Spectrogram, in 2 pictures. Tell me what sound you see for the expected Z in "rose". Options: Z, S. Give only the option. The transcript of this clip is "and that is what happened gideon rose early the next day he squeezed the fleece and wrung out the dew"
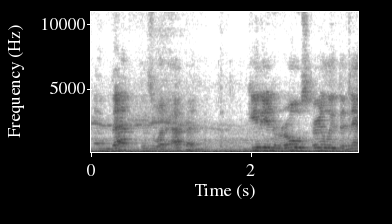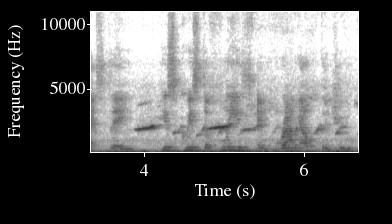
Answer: Z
